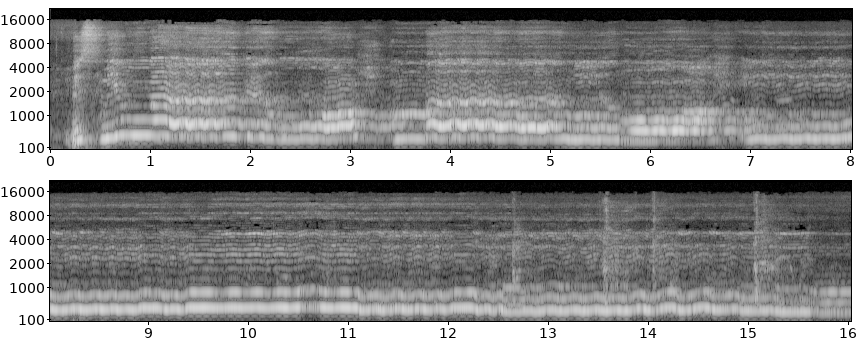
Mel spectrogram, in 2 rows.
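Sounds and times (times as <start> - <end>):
woman reciting melodically: 0.0 - 16.0.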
